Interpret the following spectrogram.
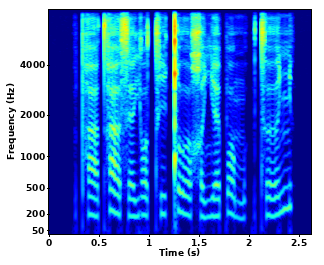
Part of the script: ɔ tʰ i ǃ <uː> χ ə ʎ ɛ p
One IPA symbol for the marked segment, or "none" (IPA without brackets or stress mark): oː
